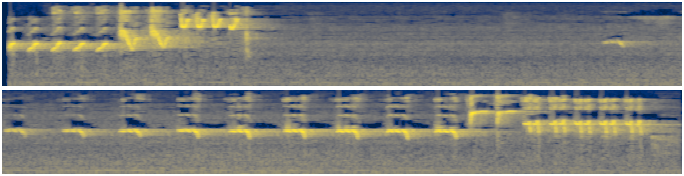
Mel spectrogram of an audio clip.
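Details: Sikatan londo flycatcher in full, varied song: a fast string of high chirps and a descending twitter, a pause of about two seconds, then a steady run of sharp, slightly rising notes about three per second, ending in higher trills.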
